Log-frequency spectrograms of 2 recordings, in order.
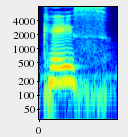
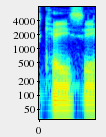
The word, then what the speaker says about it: Cayce: prophet at edgar cayce case case casey no it's casey it's case i've heard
